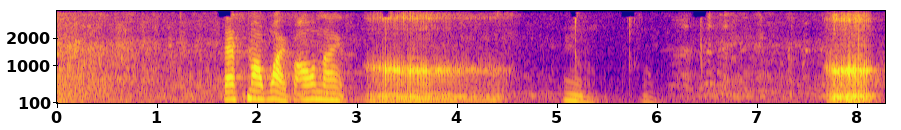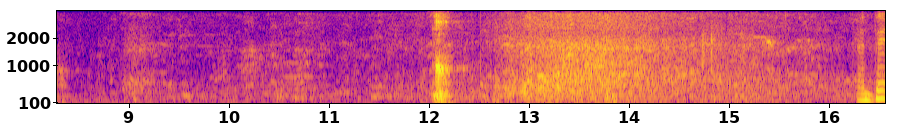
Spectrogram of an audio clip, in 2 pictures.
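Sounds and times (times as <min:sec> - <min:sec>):
laughter: 0:00.0 - 0:01.6, 0:05.9 - 0:07.8, 0:08.7 - 0:16.5
speech: 0:01.6 - 0:03.0, 0:05.1 - 0:06.0
person imitating loud snoring: 0:03.1 - 0:05.4, 0:07.7 - 0:08.4, 0:12.0 - 0:12.4.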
